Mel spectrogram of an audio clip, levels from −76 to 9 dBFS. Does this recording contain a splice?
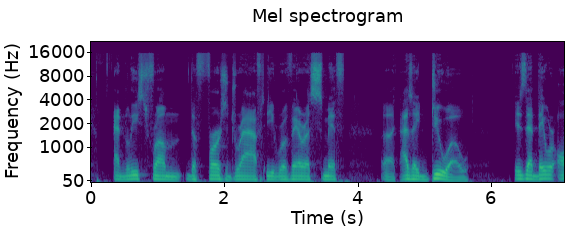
yes; 2 cuts; at 2.6 s, 4.6 s

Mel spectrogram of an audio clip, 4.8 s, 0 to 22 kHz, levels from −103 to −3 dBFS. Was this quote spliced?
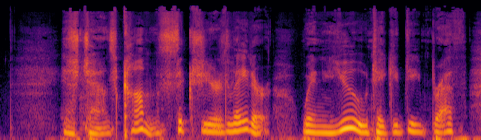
no; 0 cuts

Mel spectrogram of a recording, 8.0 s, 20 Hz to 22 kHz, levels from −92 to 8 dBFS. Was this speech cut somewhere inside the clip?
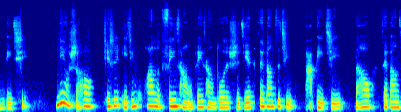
yes; 1 cut; at 5.1 s

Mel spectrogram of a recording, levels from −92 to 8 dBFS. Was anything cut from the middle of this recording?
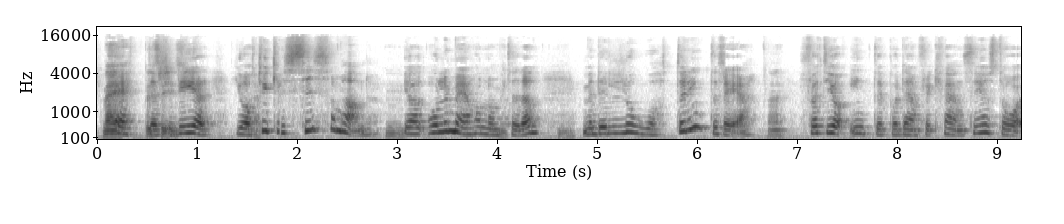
yes; 5 cuts; at 1.8 s, 3.3 s, 4.1 s, 6.2 s, 7.5 s

